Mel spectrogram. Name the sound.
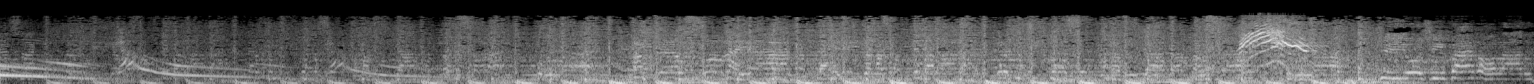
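cat meowing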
